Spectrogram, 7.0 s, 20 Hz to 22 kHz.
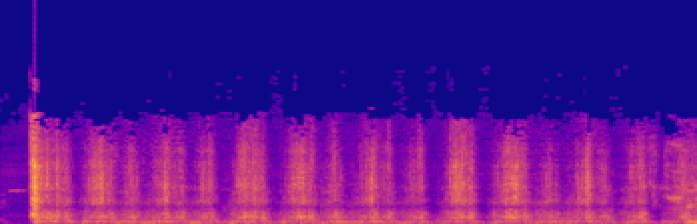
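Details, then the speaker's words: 1967 Cadillac, not started in 30 years, second battery, plenty of spark, timing possibly advanced: slow labored cranking at about two strokes a second that never catches, jumper cables and battery smoking, starter removed; slow cranking, no start. "oh yeah plenty of spark it's just not cranking fast enough to start"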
